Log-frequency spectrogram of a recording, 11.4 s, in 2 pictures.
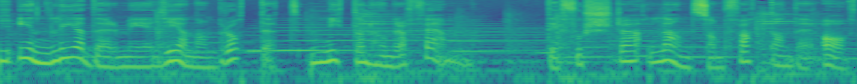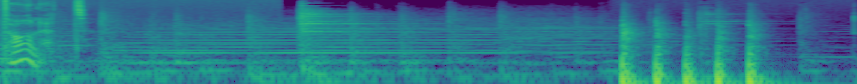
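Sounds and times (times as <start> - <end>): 
speech: 0.0 - 6.3
knocking on a door: 9.8 - 11.1.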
